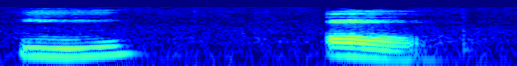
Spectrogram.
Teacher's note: कंठोष्ठ्य गले तथा होंठ से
